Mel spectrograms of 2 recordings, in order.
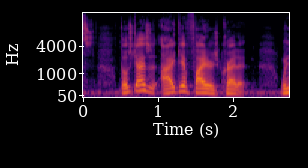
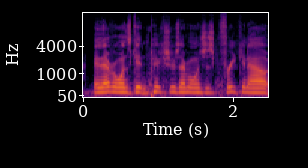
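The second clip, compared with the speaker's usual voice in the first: ordinary talk, nothing marked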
